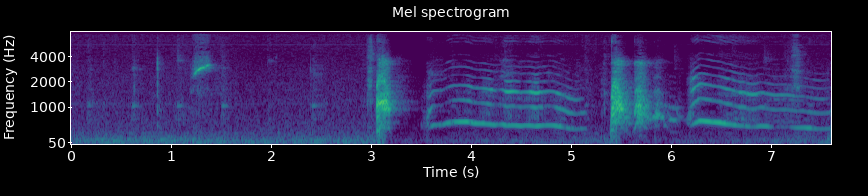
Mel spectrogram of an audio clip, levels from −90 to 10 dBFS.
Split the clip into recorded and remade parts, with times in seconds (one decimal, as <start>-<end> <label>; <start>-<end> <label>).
0.0-7.6 recorded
